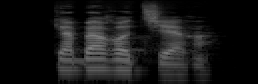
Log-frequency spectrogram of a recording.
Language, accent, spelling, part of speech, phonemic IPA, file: French, France, cabaretière, noun, /ka.ba.ʁə.tjɛʁ/, LL-Q150 (fra)-cabaretière.wav
- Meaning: female equivalent of cabaretier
